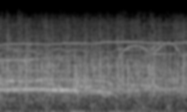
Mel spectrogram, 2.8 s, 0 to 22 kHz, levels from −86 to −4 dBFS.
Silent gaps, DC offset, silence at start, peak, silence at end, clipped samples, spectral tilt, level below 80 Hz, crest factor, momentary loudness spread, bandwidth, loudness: none; under 0.1%; 0 s; -14 dBFS; 0 s; under 0.1%; -0.5 dB/octave; -58 dBFS; 16 dB; 2 LU; 15 kHz; -30 LUFS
